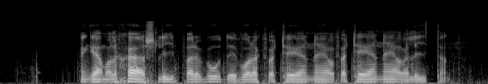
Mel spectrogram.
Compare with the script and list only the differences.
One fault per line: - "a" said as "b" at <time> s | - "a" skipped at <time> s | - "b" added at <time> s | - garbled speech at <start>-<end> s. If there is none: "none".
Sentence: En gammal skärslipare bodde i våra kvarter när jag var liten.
- "kvarter när jag" added at 3.3 s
